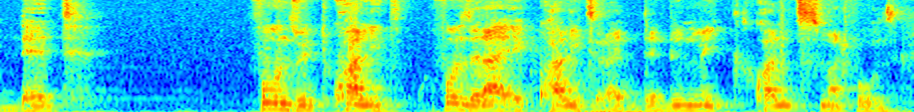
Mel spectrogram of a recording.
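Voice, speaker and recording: A man speaks at a moderate pace and medium pitch with ordinary pitch variation, his somewhat breathy voice dark and mellow in tone, with long, frequent pauses and audible room echo. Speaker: tech podcaster. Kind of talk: casual monologue. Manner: hesitant, many fillers.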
